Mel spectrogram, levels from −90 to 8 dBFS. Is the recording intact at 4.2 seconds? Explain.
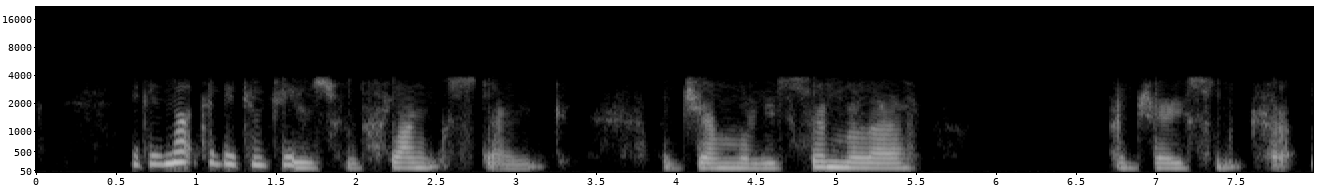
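No. From 1.60 s to the end, the clip plays at the wrong speed, about 0.65 times normal, so the audio is slow and sits roughly seven semitones low. This is likely a resampling or clock mismatch during playback or editing.

The whole clip, including 4.2 s, also shows tandem speech coding: three low-rate speech codecs in a row, consistent with AMR-NB and G.729A. Each codec re-encodes the previous one's errors, leaving speech rough, warbly and muffled, with nothing above 3.7 kHz.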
